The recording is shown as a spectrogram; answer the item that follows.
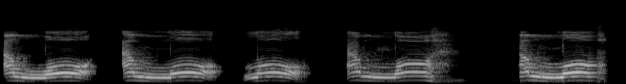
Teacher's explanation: Lafaz Allah itu ketika sebelumnya ada huruf yang berharokat fathah atau dhammah, maka Allahnya itu tebal. Lamnya ini jadi tebal. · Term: Lafzul jalalah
